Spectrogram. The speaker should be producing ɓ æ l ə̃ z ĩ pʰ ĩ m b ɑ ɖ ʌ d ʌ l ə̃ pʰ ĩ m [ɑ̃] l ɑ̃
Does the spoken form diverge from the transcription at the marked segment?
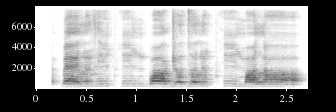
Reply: yes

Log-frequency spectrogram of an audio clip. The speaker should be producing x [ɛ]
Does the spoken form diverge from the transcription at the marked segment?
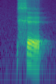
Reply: no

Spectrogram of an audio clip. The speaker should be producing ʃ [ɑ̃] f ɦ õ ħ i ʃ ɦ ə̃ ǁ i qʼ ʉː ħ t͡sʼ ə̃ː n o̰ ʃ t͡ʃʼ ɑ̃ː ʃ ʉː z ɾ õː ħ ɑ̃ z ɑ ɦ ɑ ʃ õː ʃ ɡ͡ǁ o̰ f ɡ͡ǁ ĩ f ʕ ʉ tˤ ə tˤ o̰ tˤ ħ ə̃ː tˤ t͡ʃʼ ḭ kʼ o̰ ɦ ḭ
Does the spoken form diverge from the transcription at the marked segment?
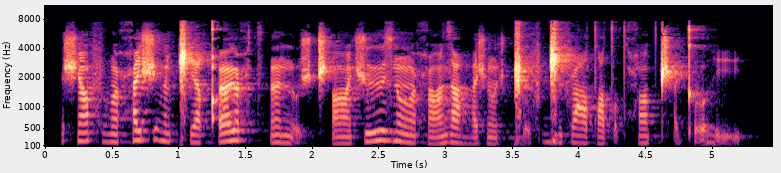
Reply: no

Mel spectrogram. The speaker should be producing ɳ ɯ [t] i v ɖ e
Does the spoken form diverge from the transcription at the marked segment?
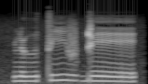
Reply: no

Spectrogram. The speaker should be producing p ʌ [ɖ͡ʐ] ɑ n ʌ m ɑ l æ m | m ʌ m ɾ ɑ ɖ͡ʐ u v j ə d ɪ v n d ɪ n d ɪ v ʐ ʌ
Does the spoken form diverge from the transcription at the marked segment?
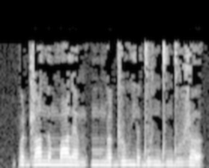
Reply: no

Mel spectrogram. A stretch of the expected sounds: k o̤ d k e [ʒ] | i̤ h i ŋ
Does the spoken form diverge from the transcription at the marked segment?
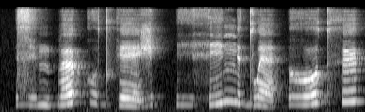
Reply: no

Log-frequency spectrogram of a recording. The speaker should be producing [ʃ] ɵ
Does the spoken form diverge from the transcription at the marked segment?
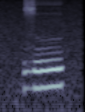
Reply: yes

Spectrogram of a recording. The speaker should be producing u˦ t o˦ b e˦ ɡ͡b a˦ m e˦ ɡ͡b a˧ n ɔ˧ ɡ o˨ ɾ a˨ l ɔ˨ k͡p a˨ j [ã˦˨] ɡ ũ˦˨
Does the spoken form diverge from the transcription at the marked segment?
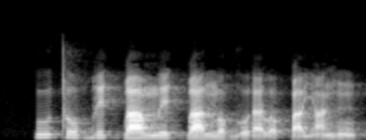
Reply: yes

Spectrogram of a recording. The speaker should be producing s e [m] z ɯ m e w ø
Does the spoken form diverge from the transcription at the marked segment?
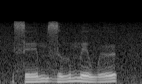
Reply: no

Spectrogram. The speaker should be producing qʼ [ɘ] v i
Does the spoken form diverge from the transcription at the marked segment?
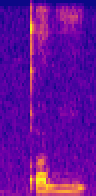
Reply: no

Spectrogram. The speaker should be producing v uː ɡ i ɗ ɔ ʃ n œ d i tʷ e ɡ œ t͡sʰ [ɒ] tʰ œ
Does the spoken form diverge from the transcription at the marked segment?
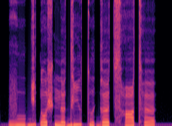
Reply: yes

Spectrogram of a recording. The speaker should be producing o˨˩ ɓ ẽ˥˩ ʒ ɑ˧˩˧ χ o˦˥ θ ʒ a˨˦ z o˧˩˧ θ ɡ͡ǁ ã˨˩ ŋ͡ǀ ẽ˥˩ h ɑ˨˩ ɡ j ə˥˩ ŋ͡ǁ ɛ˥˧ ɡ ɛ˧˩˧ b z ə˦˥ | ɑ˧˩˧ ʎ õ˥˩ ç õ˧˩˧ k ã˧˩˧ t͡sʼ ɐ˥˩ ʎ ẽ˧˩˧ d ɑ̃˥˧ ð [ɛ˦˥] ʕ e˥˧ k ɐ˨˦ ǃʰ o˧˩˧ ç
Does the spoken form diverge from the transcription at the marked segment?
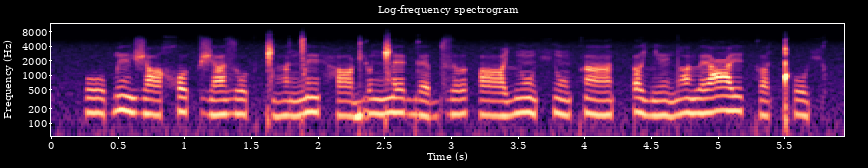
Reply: no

